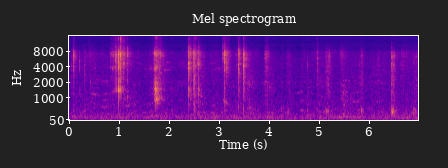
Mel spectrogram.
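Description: Crisp crunching of a raw papaya stalk being bitten and chewed: a string of sharp snaps in the first few seconds, then fainter, sparser crunches.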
